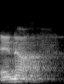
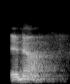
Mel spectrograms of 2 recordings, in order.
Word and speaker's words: enough: And enough. Enough. It's difficult to pronounce. Enough. Can you repeat? Enough. With an F.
